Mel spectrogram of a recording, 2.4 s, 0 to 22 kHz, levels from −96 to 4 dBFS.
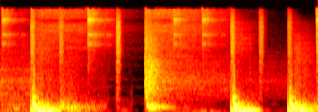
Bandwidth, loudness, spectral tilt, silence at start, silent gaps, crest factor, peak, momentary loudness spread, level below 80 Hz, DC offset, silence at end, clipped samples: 17 kHz; -20 LUFS; -4.5 dB/octave; 0 s; none; 14 dB; -4 dBFS; 5 LU; -22 dBFS; under 0.1%; 0 s; under 0.1%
